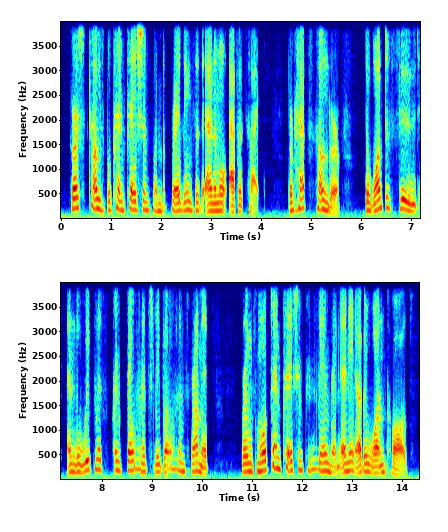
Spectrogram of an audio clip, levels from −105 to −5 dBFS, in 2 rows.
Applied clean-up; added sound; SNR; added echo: neural diffusion model UNIVERSE++.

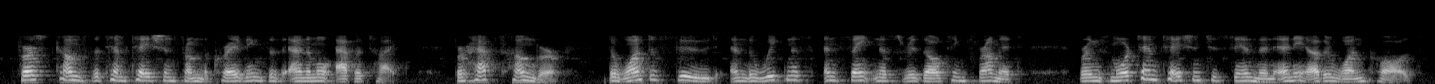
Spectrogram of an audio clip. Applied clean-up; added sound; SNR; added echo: none; none; none; none.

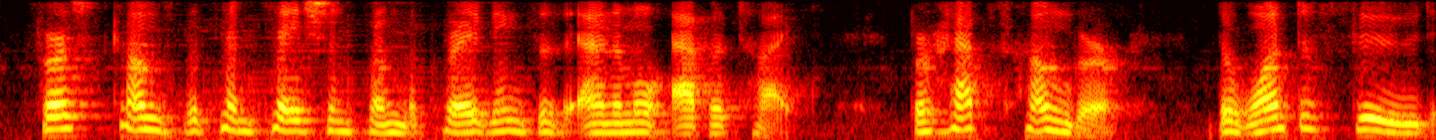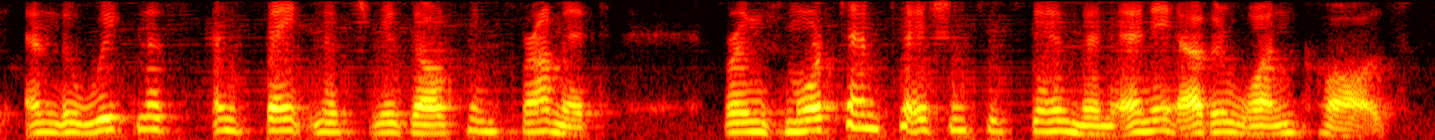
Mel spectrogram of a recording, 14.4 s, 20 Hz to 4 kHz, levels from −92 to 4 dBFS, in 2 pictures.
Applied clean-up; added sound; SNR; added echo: neural separator model SepFormer DNS4.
